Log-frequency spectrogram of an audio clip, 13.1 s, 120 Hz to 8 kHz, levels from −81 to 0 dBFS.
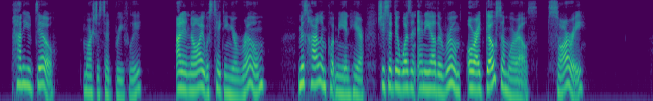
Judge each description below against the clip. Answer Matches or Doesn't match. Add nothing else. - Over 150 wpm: Matches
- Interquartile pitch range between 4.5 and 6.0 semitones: Matches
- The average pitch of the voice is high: Matches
